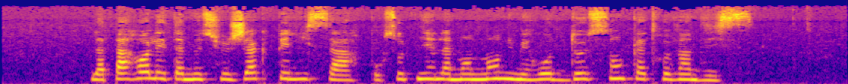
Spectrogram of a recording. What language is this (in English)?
French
